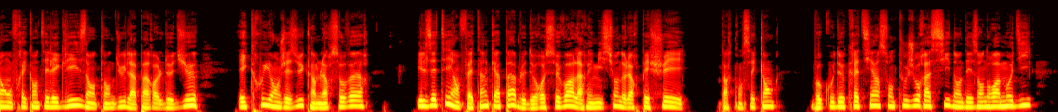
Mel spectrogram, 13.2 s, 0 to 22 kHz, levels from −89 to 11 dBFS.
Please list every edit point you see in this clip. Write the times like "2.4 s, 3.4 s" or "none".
8.9 s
